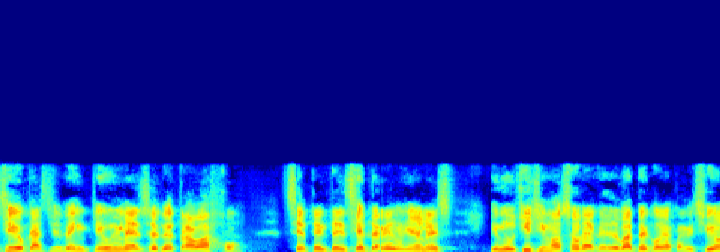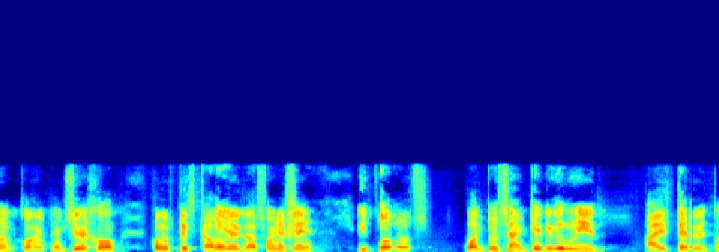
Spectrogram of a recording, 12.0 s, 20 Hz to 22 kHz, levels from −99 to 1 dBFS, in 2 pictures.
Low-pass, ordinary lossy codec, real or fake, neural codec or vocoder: none; none; fake; codec, 16 kHz, 1 kbps, FreqCodec, larger model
